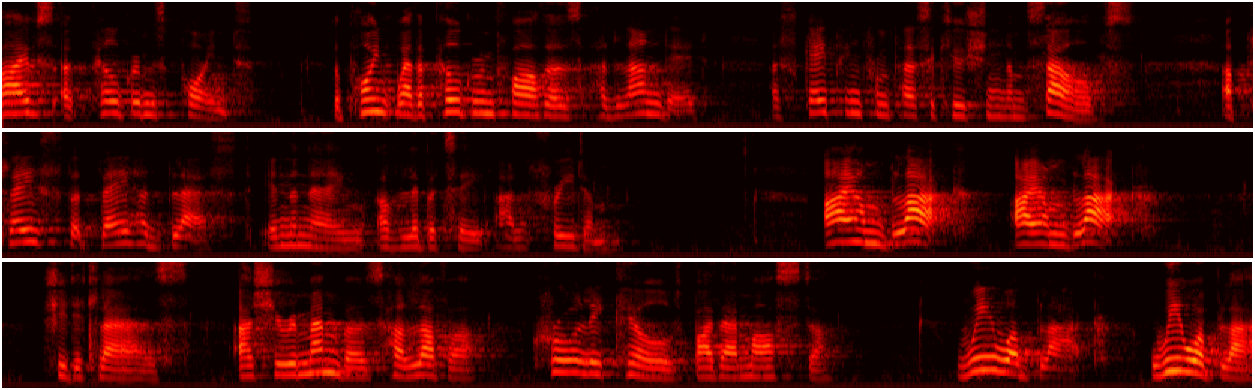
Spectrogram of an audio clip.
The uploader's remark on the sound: UCL Lunch Hour Lecture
